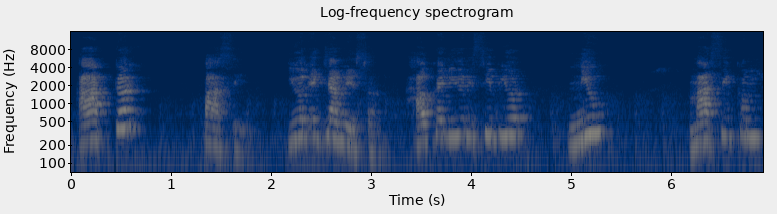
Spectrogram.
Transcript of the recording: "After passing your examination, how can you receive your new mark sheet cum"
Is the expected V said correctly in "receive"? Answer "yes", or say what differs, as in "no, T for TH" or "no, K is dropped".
no, B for V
